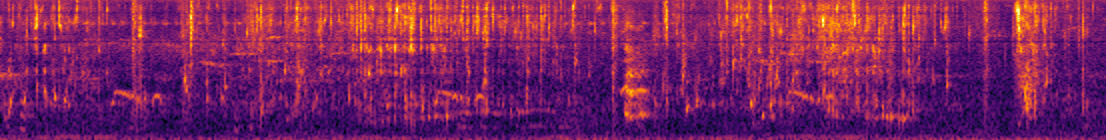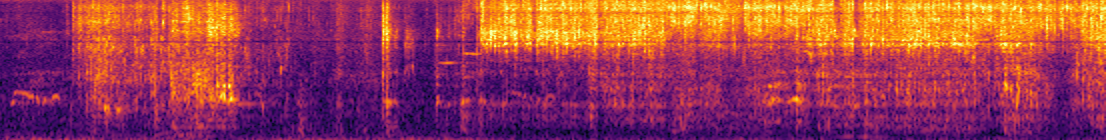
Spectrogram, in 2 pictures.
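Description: Tap water runs steadily while small fish are washed by hand, a close, continuous trickling and splashing that swells into a heavier gushing stream for the last several seconds.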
